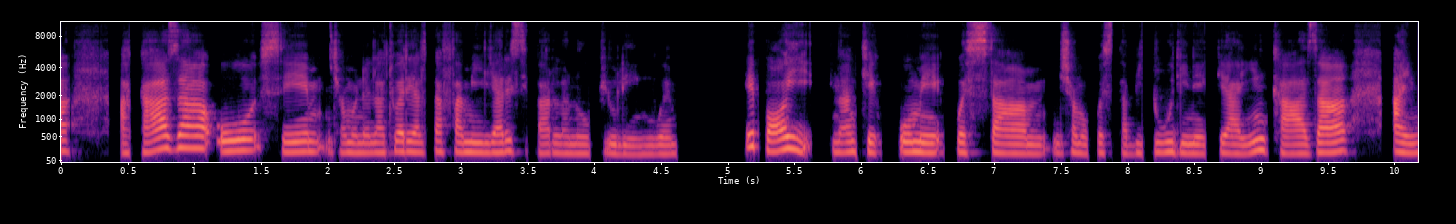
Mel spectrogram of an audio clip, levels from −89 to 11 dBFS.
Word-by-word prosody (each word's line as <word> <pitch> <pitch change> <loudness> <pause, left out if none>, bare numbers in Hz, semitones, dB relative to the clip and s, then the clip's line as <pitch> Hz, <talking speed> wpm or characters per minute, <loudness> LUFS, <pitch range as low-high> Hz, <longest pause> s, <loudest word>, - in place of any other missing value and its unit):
a 210 -3 -6
casa 255 +5 +5
o 215 +2 +4
se, 195 +1 -1
diciamo, 185 -2 -5
nella 180 0 -2
tua 200 +2 0
realtà 195 0 -1
familiare 190 0 0
si 200 -1 -7
parlano 170 -1 -4
più 170 - -5
lingue; 160 0 -5 0.5
e 290 - +3
poi 215 +2 +5 0.2
n - - -3
anche 190 -1 -2
come 195 -2 +2
questa, 180 -2 +1
mhmm 165 -1 -4
diciamo 175 0 -4
questa 180 -2 -8
abitudine 175 0 -2
che 180 - -2
hai 165 -2 -1
in 225 - +4
casa 185 +3 +3 0.3
ha 200 - +5
in 175 -1 +1
185 Hz, 170 wpm, -23 LUFS, 175-200 Hz, 0.5 s, casa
